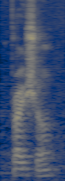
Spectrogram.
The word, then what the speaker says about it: brochure: Brochure. Or brochure. Brochure. It doesn't rhyme. But it does when I say it.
